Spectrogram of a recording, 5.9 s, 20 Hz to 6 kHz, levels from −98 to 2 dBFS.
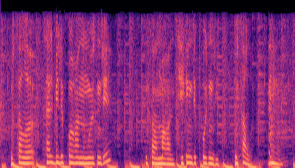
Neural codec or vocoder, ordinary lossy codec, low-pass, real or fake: none; AAC, 32 kbps; 5.4 kHz; real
